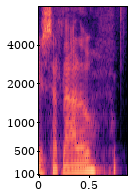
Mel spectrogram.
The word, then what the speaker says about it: Serrato: Okay, we're here with Dr. Margie Serrato, and am I saying that right again? Sorry. – Serrato. – Okay. I got to get that hard T in there.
